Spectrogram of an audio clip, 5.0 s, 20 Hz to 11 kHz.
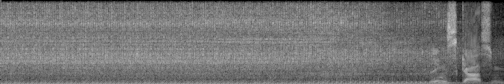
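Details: BMW E46 drift project car, just bought; deep idle with uneven lumpy beat and irregular stumbles after clearing codes that included cylinder 6 misfire; misfire at idle not present when first driven out.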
